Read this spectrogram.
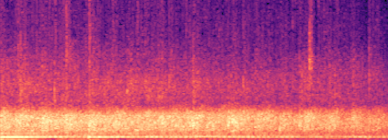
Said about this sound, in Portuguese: Vamos aplaudir a Deus.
